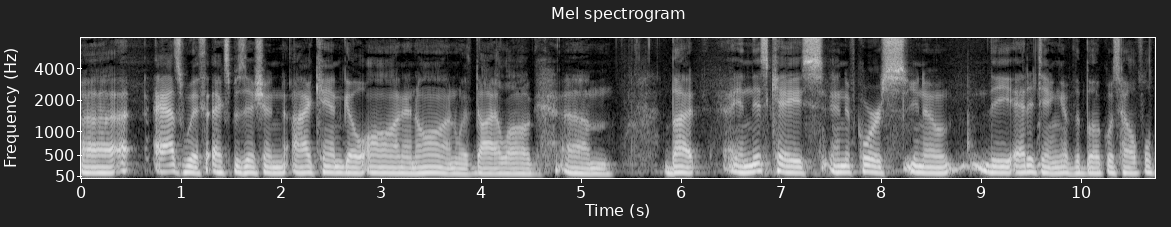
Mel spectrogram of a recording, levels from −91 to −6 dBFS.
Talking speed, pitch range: 160 wpm, 115-135 Hz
